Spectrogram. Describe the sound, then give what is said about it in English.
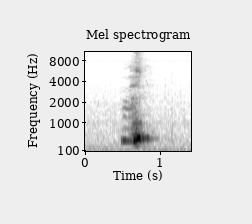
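A single short sneeze, a brief voiced build-up followed by a sharp breathy burst, fairly quiet, with silence around it. “Bless you.”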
